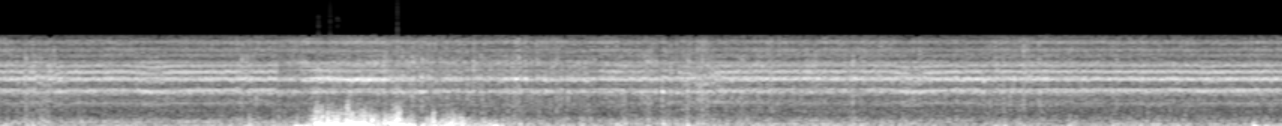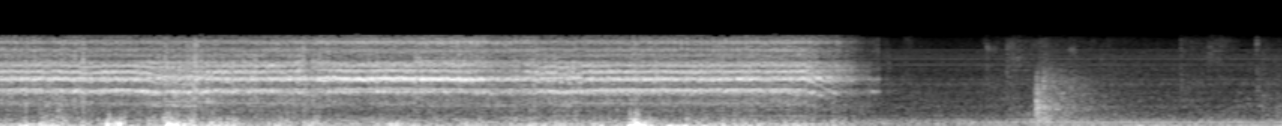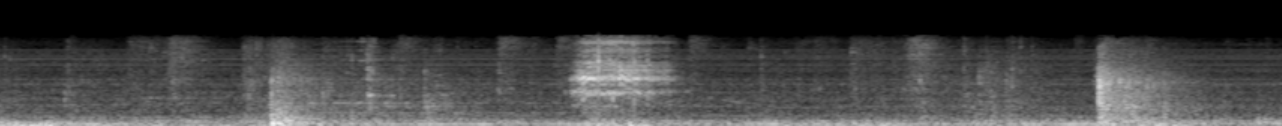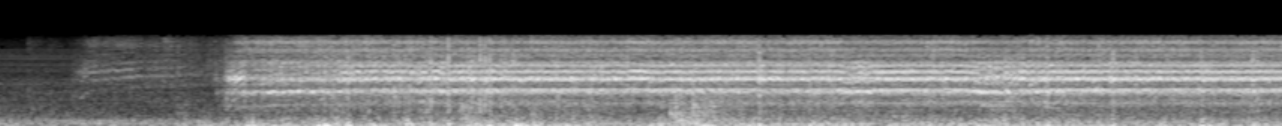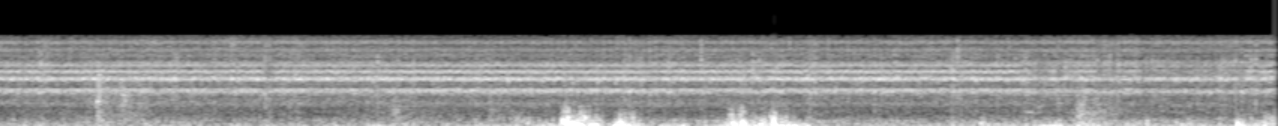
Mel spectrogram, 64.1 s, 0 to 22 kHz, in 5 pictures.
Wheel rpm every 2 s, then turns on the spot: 160, 160, 160, 160, 160, 160, 160, 160, 160, 160, 100, 0, 0, 0, 0, 10, 10, 0, 0, 0, 60, 160, 160, 160, 160, 160, 160, 160, 160, 160, 160, 160.
none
